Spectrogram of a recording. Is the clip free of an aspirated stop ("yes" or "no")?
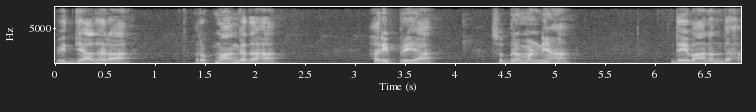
yes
